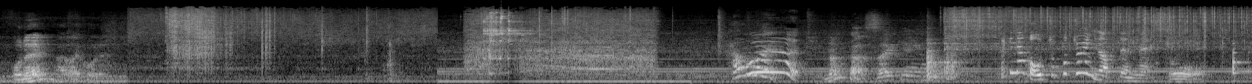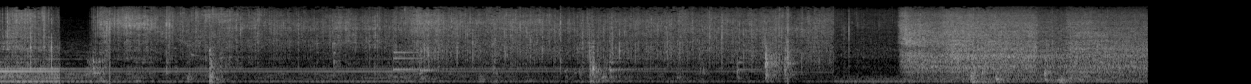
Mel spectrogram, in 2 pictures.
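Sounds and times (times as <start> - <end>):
food sizzling in a frying pan: 1.3 - 6.6, 9.4 - 24.0.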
